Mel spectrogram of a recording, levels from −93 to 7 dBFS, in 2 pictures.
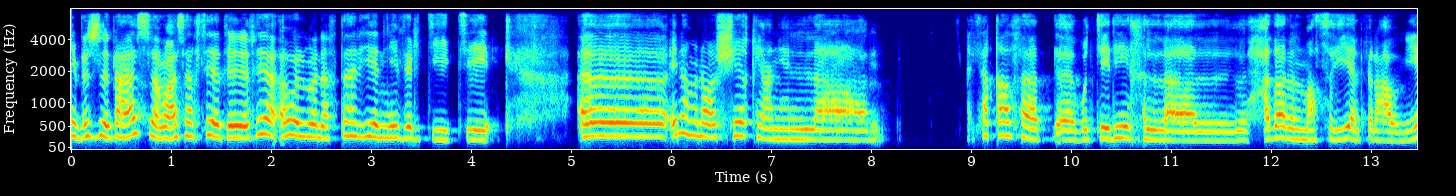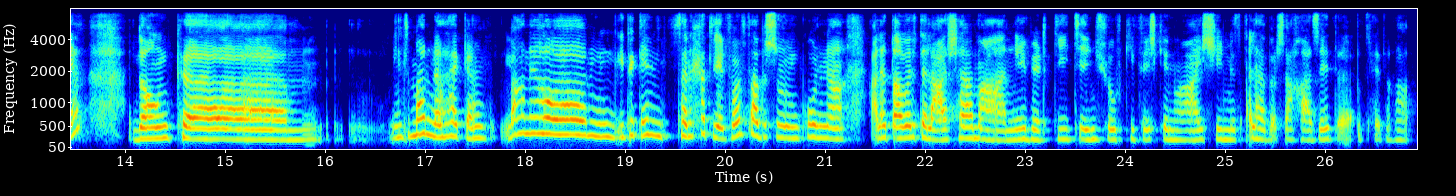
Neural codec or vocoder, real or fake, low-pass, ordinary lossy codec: codec, 24 kHz, 3 kbps, HILCodec; fake; 7.2 kHz; none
